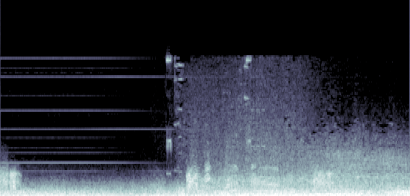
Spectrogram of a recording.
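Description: Laser cannons fire in rapid zapping bursts.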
